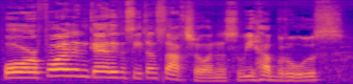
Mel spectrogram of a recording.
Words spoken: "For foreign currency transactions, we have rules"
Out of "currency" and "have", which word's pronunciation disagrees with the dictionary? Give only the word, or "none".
have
